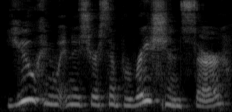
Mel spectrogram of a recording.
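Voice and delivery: loud, indignant outburst; angry roar. A narrator's reading. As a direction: roar it like an outraged father. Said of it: "Polixenes roared".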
